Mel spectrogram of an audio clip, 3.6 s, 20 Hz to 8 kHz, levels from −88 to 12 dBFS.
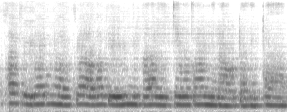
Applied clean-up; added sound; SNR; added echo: neural separator model SepFormer DNS4.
